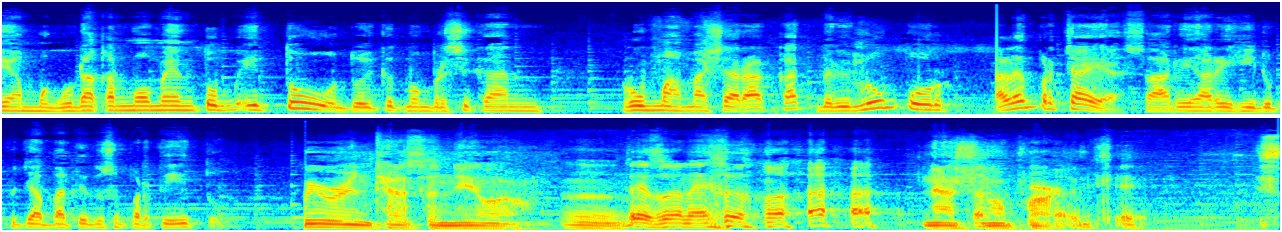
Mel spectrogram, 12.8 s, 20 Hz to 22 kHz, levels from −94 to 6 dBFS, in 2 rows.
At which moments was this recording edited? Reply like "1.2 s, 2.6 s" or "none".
4.8 s, 7.9 s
